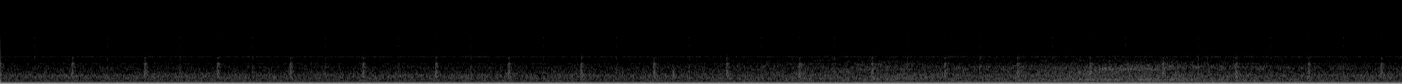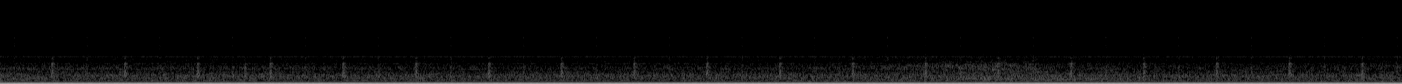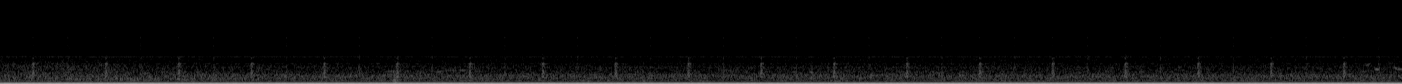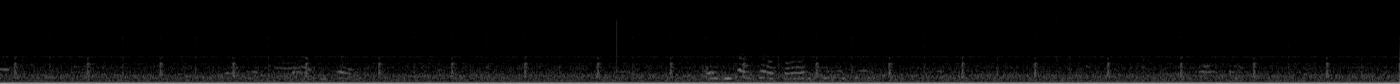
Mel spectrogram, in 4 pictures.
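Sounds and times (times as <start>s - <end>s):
car flasher relay ticking: 0.0s - 56.0s.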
